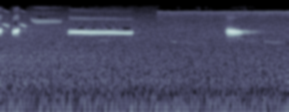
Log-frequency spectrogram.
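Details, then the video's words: Yellowhammer, a song fragment: two quick high notes, then a long, drawn-out, level high note, and one further short high note. "Vögel und ihre Stimmen - Goldammer"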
